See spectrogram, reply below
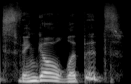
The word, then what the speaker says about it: sphingolipids: Sphingolipids? – Yes, you said it right.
